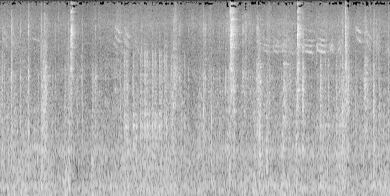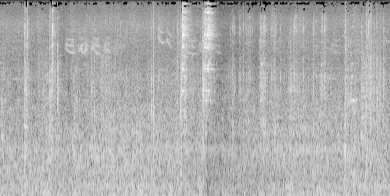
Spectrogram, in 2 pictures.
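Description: Narrow-gauge train running along the track, heard from aboard: a steady rumble with irregular clicks and knocks of the wheels over rail joints and points.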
